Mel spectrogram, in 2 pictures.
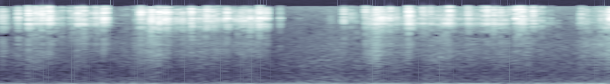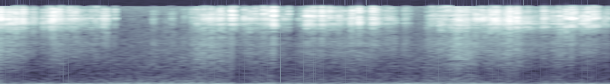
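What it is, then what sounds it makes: Plastic egg shaker. A small red hollow plastic egg shaker filled with beads is held in one hand and shaken close to the microphone. The beads make a quiet, bright, high rattling hiss in repeated bursts with short pauses between shakes, over a low background rumble.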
